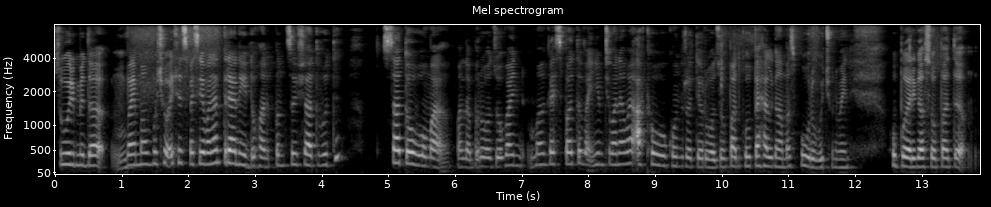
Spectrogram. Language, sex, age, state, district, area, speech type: Kashmiri, female, 60+, Jammu and Kashmir, Srinagar, urban, spontaneous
